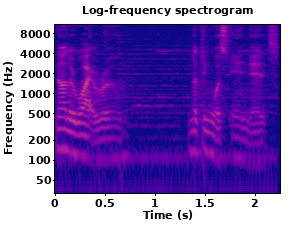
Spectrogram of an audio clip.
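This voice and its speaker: A fairly low-pitched male voice, a little fast, narrates a visual novel for a let's play. He reads the game text with asides, often stumbling and going back over lines, while game music plays.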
